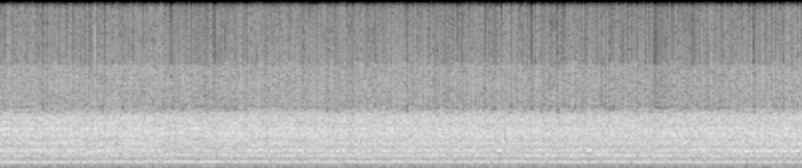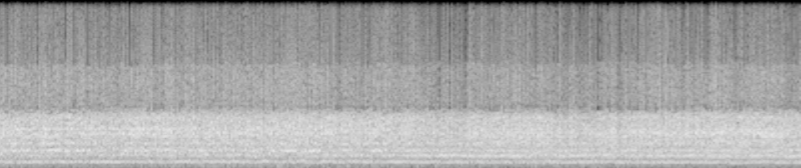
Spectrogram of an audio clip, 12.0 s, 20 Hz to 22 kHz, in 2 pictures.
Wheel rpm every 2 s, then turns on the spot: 220, 230, 230, 220, 230, 210.
none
